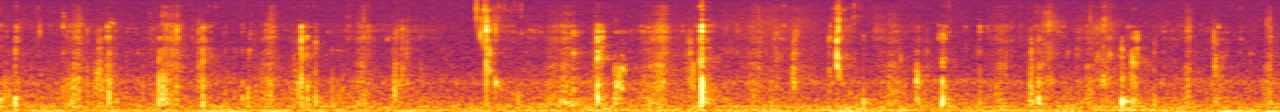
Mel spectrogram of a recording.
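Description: Close-up chewing of a mouthful of Caesar salad: a string of crisp, irregular crunches and wet mouth clicks.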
